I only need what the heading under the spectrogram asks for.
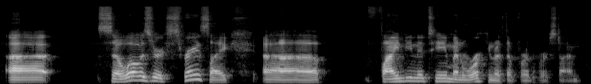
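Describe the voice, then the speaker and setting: A man hosting a casual interview, asking questions in a halting way as he searches for words. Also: mid-range voice, expressive. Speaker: interview host.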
